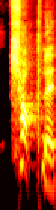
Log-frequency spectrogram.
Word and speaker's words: chocolate: word that has only chocolate it's never chocolate no it's the first one that's stressed chocolate chocolate and i i have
